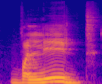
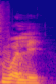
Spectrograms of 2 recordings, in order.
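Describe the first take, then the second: First: The name ends with a clear final d sound. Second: The name ends without a final d sound. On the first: The speaker calls it right. "you have to put stress on the D" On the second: The speaker calls it wrong. "not Wali"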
